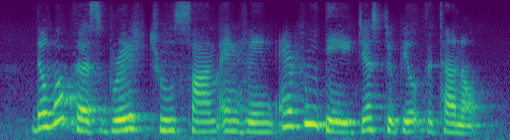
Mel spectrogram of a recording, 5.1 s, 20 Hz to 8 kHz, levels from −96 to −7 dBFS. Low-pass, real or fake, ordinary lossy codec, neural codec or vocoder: none; fake; none; codec, 16 kHz, 1 kbps, X-Codec, HuBERT features, trained on balanced general audio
